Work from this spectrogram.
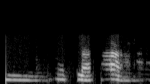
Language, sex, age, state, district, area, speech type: Telugu, female, 30-45, Telangana, Medak, rural, conversation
